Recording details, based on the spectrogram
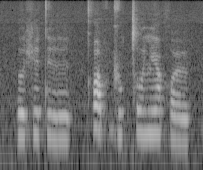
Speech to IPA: ə˨ ʃ e˧ t ɪː˨ | qʰ ɤː˦ f ɖ͡ʐ u˨ ǀ ɤ˧ lʲ ɛ̃˧ χ ø˨

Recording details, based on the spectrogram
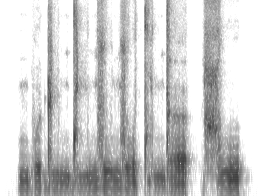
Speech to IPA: m b o ɖ i n d i n z u n z o tʲ ɵ n d ɐ | ɕ u

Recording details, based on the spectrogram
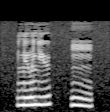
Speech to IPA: lʲ ũ lʲ ʉ | ĩ

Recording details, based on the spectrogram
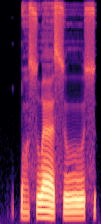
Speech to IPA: k͡p ɔ̤ s w ɜ s uː s

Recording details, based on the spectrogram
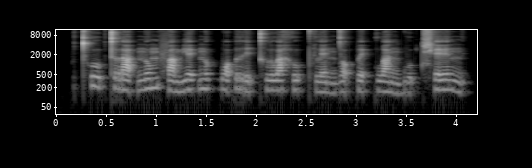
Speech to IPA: tʰ u˥˩ ʔ t r a˨˩ ʔ n o˥˩ m f a˩˦ m j e˥˩ ʔ n o˦˥ k̚ b ɔ˦˥ ʔ r i˨˩ ʔ kʰ l u˧ a̯ h u˦˥ ʔ pʰ l e˩˦ n d ɔ˥˩ ʔ p e˦˥ ʔ k w a˨˩ ŋ b u˨˩ ʔ t͡ɕʰ e˥˩ n

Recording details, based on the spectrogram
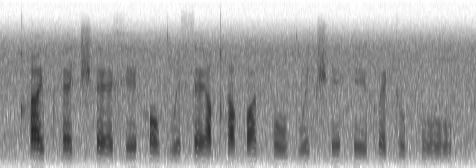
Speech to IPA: qʰ e pʰ ɛ t͡ʃʰ ɛ x e h ɔ tʷ e s ɛ qʰ i qʷ e pʰ o tʷ e t͡ʃʰ e h e f ɛ ɡʲ o f o

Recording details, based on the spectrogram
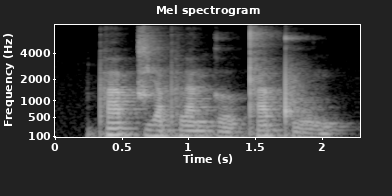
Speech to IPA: pʰ aː˥˩ p̚ t͡ɕ i˧ a̯ pʰ l a˧ n k ɤː˨˩ p̚ tʰ a˦˥ p̚ kʰ w o˨˩ n

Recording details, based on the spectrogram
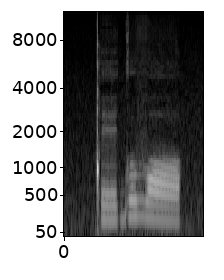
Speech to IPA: ǃ e ɡ o v ɒ

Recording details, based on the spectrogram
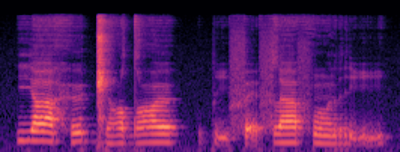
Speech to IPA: j a˦˨ h ø˦ ɡ͡ǁ ɛ˨ dˤ œ˦ | p ḭ˦ f ɛ̰˨ f l a˦ f õ˨ r ḭ˦

